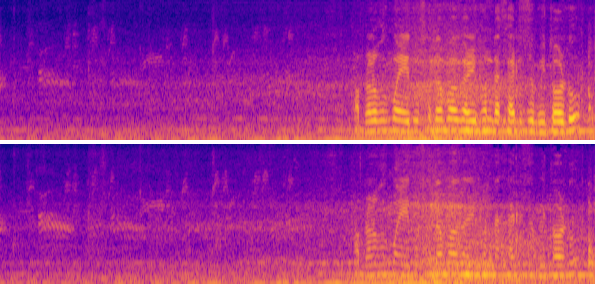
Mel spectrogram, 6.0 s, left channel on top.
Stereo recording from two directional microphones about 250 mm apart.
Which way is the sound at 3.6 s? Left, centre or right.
Left.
